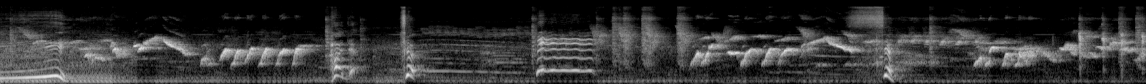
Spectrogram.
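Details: Captive magpie-robin giving a morning lure song: a varied medley of slurred whistles, sharp downward sweeps and quick chirp runs, with brief pauses between phrases.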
